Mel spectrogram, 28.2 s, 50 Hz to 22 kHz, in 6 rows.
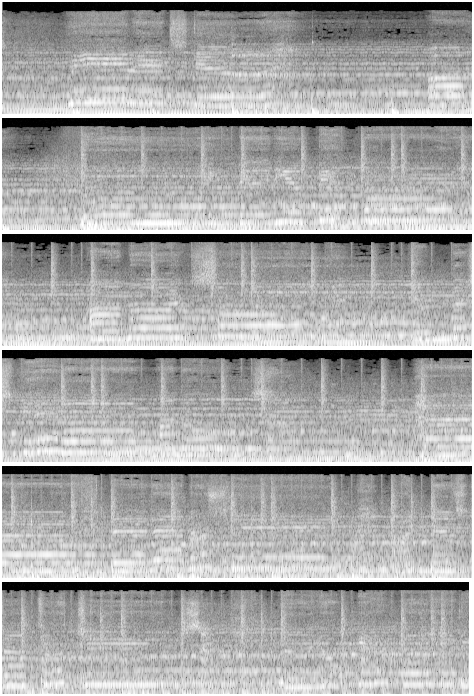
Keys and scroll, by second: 10.6 F9, 21.5 F3, 25.3 ctrl+z.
